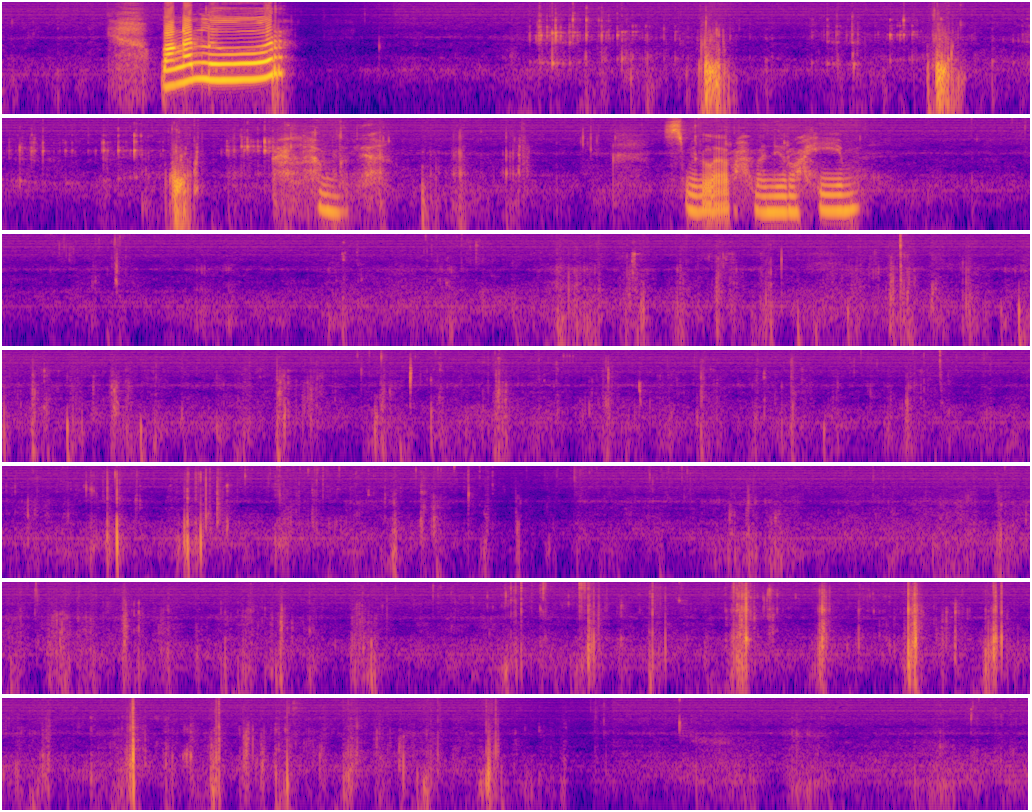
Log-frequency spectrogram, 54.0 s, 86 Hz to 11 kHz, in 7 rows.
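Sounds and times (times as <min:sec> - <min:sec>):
sharp food crunches: 0:03.9 - 0:05.5, 0:06.1 - 0:10.0, 0:30.9 - 0:34.8, 0:42.2 - 0:50.2
wet mouth chewing and smacking: 0:03.9 - 0:05.5, 0:06.1 - 0:09.8, 0:17.9 - 0:36.7, 0:38.4 - 0:50.4.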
